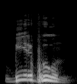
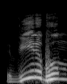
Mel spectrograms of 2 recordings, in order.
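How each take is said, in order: First: The word begins with a b sound. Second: The word begins with a v sound. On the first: "Bengal में व का उच्चारण नहीं होता, व व का उच्चारण ब हो जाता है" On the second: "व"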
